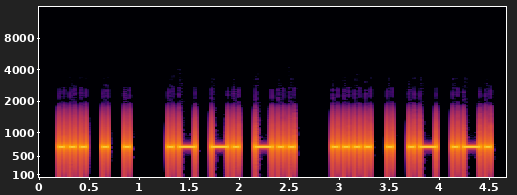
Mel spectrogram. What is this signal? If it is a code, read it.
Morse code, heard as a keyed tone, about 22 wpm, 700 Hz. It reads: SEE AND HEAR
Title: Sentences from Top 1100 Words 22wpm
